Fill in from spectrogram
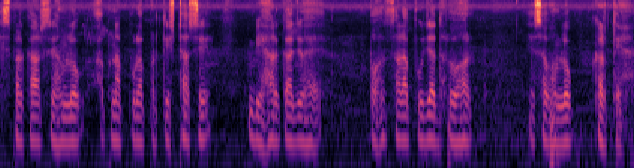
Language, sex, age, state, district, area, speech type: Hindi, male, 30-45, Bihar, Muzaffarpur, rural, spontaneous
